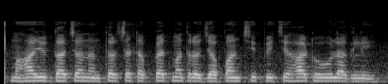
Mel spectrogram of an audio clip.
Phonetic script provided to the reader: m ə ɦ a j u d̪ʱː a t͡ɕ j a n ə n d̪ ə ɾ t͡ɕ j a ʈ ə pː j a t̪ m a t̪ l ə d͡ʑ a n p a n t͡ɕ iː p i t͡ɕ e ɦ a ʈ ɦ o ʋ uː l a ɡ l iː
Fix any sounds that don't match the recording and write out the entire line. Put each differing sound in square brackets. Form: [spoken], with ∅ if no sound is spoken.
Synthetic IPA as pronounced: m ə ɦ a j u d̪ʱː a t͡ɕ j a n ə n [t̪] ə ɾ t͡ɕ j a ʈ ə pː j a t̪ m a t̪ [ɾ] ə d͡ʑ a [∅] p a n t͡ɕ iː p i t͡ɕ e ɦ a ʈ ɦ o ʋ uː l a ɡ l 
